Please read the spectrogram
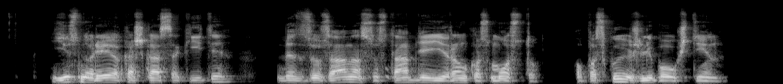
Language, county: Lithuanian, Kaunas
